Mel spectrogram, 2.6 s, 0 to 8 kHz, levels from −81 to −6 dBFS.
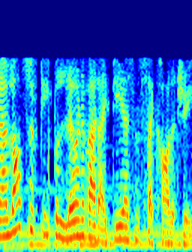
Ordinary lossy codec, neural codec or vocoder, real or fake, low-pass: AAC, 16 kbps; none; real; 7.2 kHz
